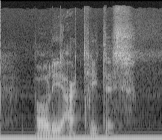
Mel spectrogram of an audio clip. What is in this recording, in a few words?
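"polyarthritis", Dutch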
